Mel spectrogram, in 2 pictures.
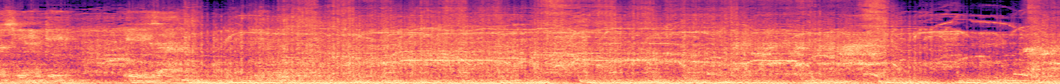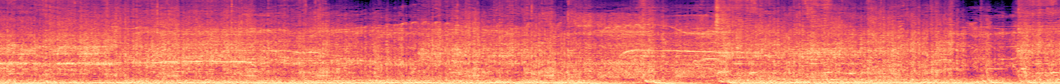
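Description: Action-film teaser soundtrack of loud music and bangs playing over cinema speakers, heard through a phone recording, with the audience cheering over it.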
